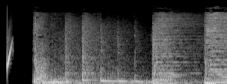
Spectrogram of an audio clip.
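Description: A short rising pop sound effect, then animated-intro music with a run of drum hits and a falling tone.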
